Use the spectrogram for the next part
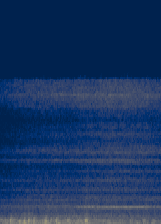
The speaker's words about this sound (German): Fast eine Stunde lang rollt der Zug mit quietschenden Bremsen durch die Vororte Ankaras, bis die Dunkelheit gnädig ihren Mantel über baufällige Wohnhäuser und Industriebrachen deckt.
